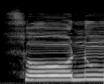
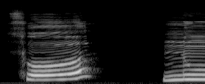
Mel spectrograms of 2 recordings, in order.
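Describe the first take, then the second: First: Said in the usual way. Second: Sonu stretched very slowly, ओ held long; drawn-out reading. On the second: Shown as a demonstration. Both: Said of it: "direct मात्रा का उच्चारण करके पढ़ेंगे".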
